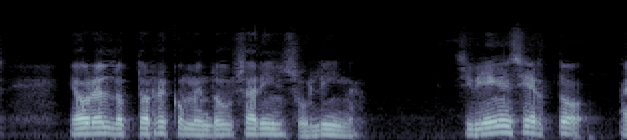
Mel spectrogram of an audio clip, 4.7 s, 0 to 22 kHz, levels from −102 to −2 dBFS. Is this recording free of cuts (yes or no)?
no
